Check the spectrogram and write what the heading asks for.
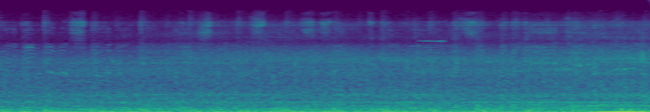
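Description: Steady driving noise of a car, a low rumble of engine and tyres, with music playing over it.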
